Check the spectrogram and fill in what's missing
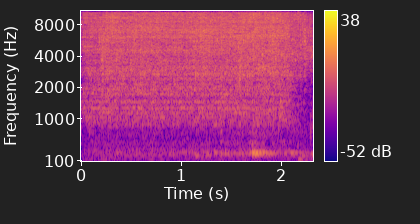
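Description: Running tap water splashes steadily into a sink as a Merkur 20B safety razor is rinsed mid-shave, a continuous close rush of water with no talk.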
